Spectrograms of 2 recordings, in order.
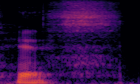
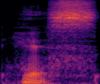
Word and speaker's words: His: called the bundle of His. Bundle, kind of funny names, I know. Bundle of His. And even though it's spelled H-I-S, you don't say his, it's hiss, almost like what a snake does.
